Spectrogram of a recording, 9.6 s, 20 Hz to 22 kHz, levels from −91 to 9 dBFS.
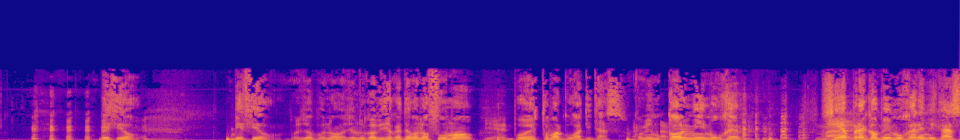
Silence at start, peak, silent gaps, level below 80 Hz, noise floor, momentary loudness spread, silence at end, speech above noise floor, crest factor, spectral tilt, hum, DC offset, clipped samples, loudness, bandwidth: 0.3 s; 0 dBFS; none; -38 dBFS; -47 dBFS; 16 LU; 0 s; 28 dB; 20 dB; -3 dB/octave; none; under 0.1%; under 0.1%; -19 LUFS; 11.5 kHz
